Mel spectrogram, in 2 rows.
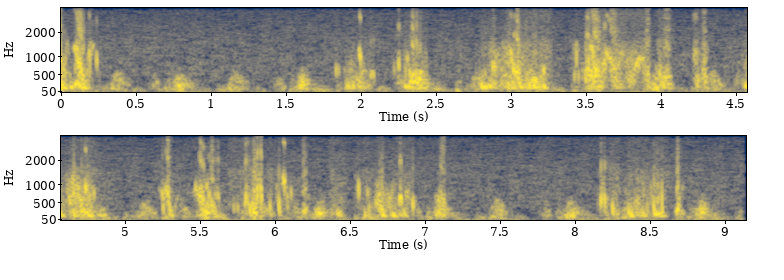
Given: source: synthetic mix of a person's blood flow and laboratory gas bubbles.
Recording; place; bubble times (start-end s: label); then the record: Doppler ultrasound of blood flow; precordium
0.00-0.29 s: bubbles
1.83-2.13 s: bubbles
2.21-2.48 s: bubbles
2.78-3.29 s: bubbles
3.41-4.12 s: bubbles
4.22-4.34 s: bubbles
4.50-4.92 s: bubbles
5.24-5.39 s: bubbles
5.45-5.67 s: bubbles
5.71-6.17 s: bubbles
6.19-6.25 s: bubbles
6.37-6.99 s: bubbles
7.08-7.20 s: bubbles
8.16-8.65 s: bubbles
8.67-8.77 s: bubbles
From the record:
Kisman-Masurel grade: 333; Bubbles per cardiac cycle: rolling drumbeat, 9 or more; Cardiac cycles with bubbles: 50 to 99%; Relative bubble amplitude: loud (0.450 to 0.775); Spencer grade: 3 (all of the cardiac periods contain showers or single bubble signals, but not dominating or overriding the cardiac motion signals); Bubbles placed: anywhere in the cardiac cycle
